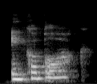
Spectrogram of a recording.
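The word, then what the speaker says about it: Incabloc: Inca block?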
